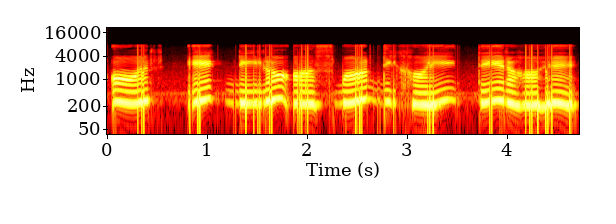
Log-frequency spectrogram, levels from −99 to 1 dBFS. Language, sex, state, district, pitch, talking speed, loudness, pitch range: Hindi, female, Himachal Pradesh, Shimla, 245 Hz, 100 wpm, -13 LUFS, 235-275 Hz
